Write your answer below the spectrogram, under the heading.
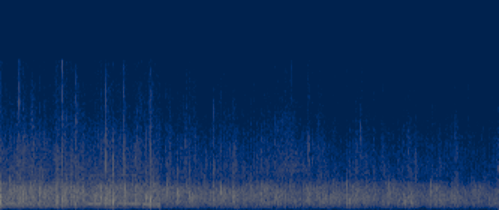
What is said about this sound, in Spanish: Dale un aplauso bien fuerte.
